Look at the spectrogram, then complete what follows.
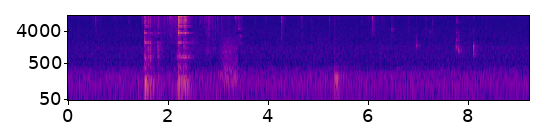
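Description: Metal mesh strainer knocking against a glass mixing bowl: two sharp clinks with a brief ring about a second and a half and two seconds in, with smaller rattles just after. A few faint light clicks follow later.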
